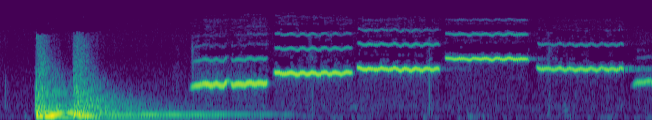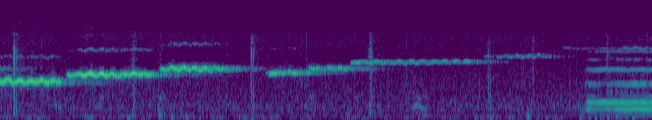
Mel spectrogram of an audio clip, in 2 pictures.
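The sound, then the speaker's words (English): A whistled signal tune for an oil company's program: many clear, sustained whistled notes stepping up and down in pitch in a short melody. It follows two deep, resonant struck tones at the start. “Let that whistle be your signal for the Signal Oil program, The Whistler, each Wednesday night at this same time.”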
